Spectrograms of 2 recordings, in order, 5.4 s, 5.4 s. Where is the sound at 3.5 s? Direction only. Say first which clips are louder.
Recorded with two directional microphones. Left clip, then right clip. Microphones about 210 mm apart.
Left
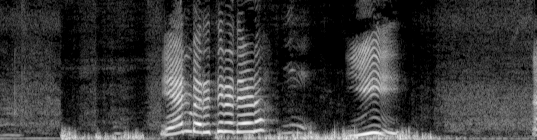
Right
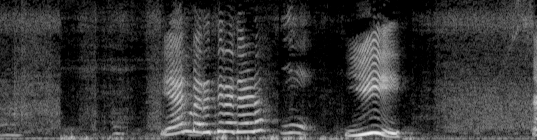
Left 2 dB; 15° left (ahead or behind).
